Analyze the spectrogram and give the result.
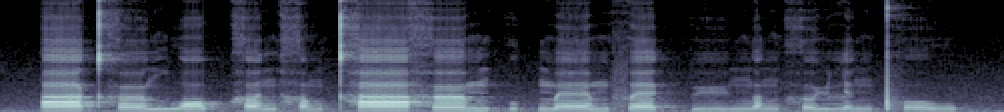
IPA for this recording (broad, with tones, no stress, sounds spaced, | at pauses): aː˥ kʰ œː˨ ŋ w ɔː˥ p̚ h ɐ˨˥ n h ɐ˨˩ m kʰ aː˥ h œː˥ m kʷ ɪ˧ k̚ m ɛː˨˥ m f ɛː˧ k̚ p yː˨ ŋ ɐ˨ ŋ h ɵ˧ ɥ l ɪ˨ ŋ pʰ o˨ w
